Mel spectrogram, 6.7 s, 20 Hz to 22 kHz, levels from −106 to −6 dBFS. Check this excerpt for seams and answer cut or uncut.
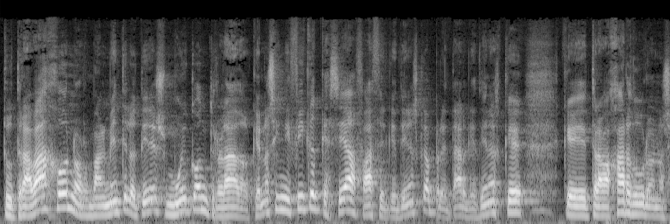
uncut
